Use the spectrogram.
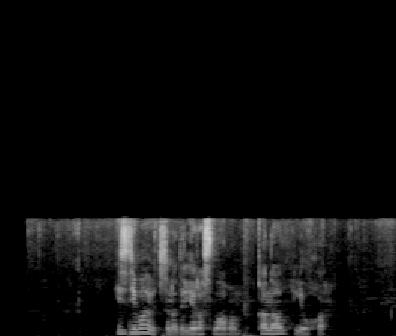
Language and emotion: Russian, neutral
